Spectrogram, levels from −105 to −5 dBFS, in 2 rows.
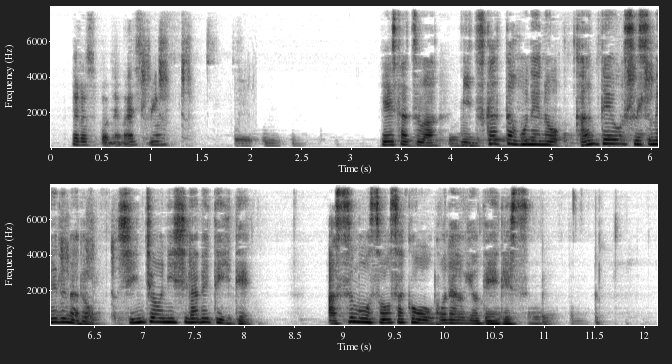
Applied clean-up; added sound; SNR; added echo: neural mask model DeepFilterNet 3.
